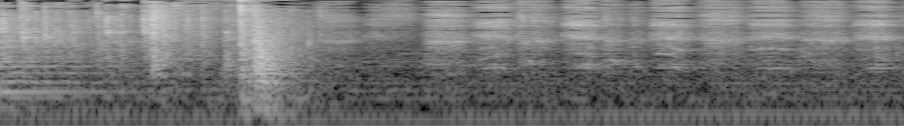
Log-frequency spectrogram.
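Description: The tail of guitar music fading out, then two sharp knocks about a second in and shortly after, followed by faint background ambience.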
